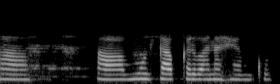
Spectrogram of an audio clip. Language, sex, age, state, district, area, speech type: Hindi, female, 18-30, Bihar, Darbhanga, rural, conversation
